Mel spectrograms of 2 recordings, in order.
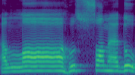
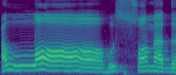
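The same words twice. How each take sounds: First: Said in the usual way. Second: আল্লাহুস সমাদ ending on a bare দ with no u vowel; slow pausal আল্লাহুস সমাদ, clipped on দ; stopping form. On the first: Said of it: "শুধু পেশটা পড়তে হবে না". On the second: Shown as a demonstration. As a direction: stop on the দ of সমাদ and drop the final vowel. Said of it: "যখন থামবো".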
